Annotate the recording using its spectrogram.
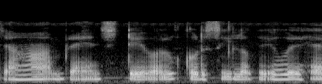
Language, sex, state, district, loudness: Hindi, female, Bihar, Katihar, -17 LUFS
